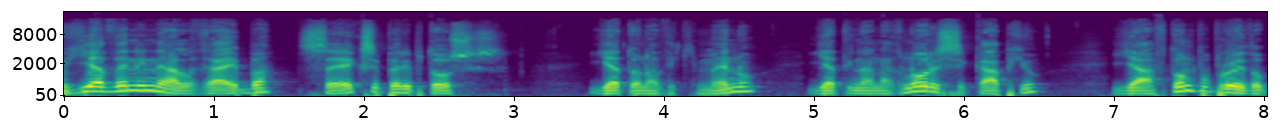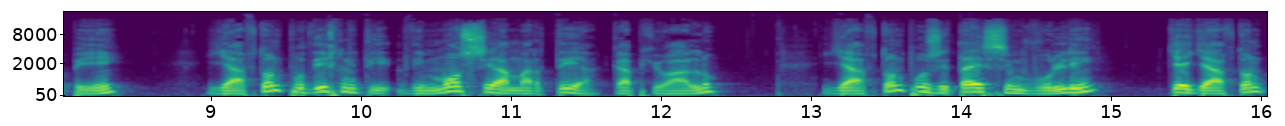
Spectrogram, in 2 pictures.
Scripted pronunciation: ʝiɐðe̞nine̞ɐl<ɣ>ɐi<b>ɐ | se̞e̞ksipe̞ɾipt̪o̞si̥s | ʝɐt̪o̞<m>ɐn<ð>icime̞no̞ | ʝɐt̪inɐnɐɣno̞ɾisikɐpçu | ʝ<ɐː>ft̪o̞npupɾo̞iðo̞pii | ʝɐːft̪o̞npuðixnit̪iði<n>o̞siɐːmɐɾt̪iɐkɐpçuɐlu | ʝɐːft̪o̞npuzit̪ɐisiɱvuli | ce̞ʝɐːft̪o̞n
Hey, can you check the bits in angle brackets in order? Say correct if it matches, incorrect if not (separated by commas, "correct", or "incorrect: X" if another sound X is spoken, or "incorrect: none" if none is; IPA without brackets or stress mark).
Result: correct, correct, incorrect: n, correct, correct, incorrect: m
